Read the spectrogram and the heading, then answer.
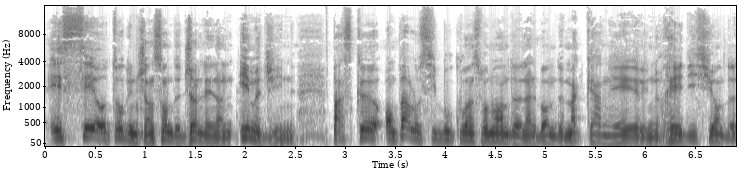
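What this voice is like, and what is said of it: Perpignan southern French accent. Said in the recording (French): “j'ai l'accent de Perpignan ... Je parle avec l'accent de chez moi”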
